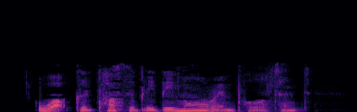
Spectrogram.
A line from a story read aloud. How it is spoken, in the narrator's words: Mark asked dryly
